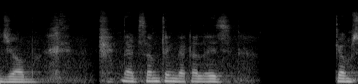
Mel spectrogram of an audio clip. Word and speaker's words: Job: later on like it's the word is pronounced job that's something that always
